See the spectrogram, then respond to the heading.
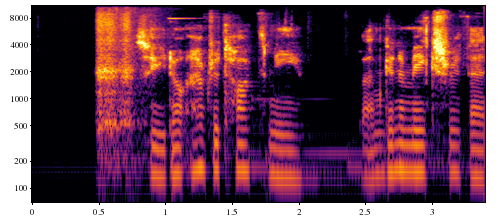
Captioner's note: ROSE sighs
